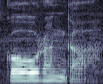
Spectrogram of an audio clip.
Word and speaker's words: Gauranga: So without further ado, we are going to chant one of those beautiful mantras, and that's Gauranga, meaning the golden ocean of spiritual love. It's got 4 syllables, Go-Ra-Anga.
